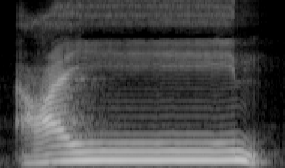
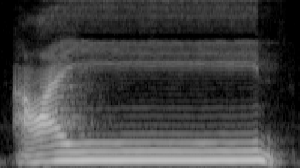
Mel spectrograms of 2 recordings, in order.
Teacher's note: আইন হরফটি কন্ঠনালীর মধ্যখান থেকে উচ্চারিত হয়।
